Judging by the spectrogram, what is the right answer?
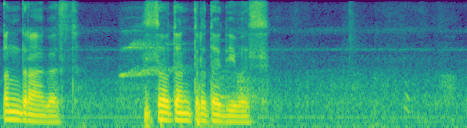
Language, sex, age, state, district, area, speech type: Dogri, male, 18-30, Jammu and Kashmir, Kathua, rural, spontaneous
